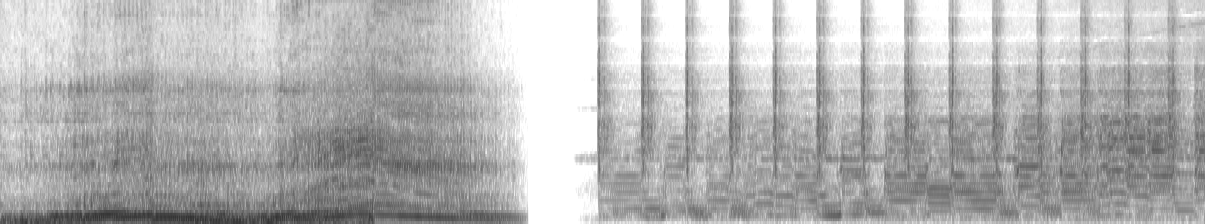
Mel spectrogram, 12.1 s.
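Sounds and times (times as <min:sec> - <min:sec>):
car engine running and revving: 0:00.0 - 0:05.3.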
